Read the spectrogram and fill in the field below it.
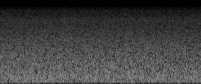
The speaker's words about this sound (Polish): mamy efekt, woda właśnie w śluzie napełniana jest.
